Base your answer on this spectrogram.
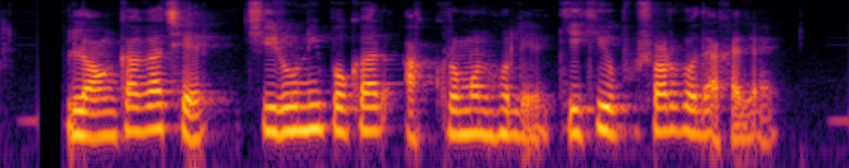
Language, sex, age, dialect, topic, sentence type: Bengali, male, 41-45, Northern/Varendri, agriculture, question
